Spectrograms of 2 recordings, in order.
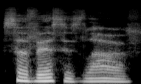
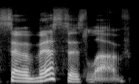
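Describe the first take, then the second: First: It is said with a gasp, sounding shocked. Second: It is said with a laugh, sounding happy.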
